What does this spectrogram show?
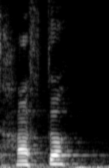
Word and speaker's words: have to: go ultra best la pronunciation is hafta and hasta they have to go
